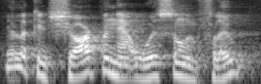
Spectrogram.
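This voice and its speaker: Acting out example sentences for a slang lesson, a man plays a cheeky working-class Cockney bloke, punchy and colloquial in a Cockney accent. His mid-range voice is gravelly, sing-song and a little fast. The room echoes, with faint noise behind.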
